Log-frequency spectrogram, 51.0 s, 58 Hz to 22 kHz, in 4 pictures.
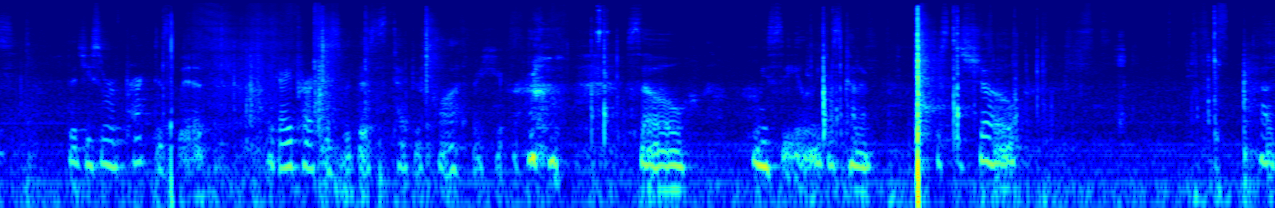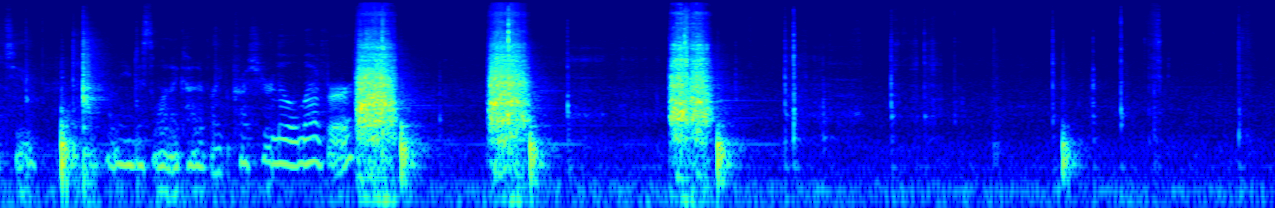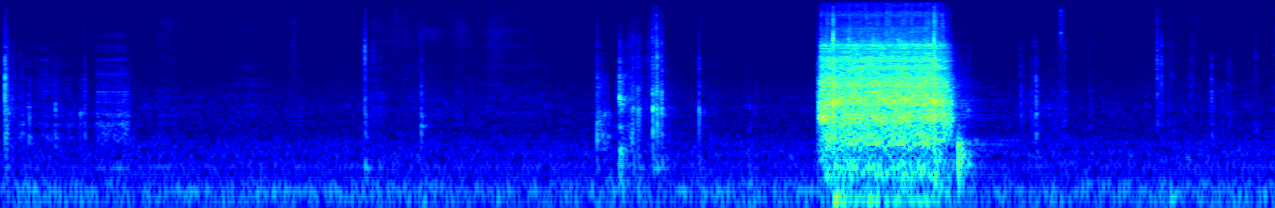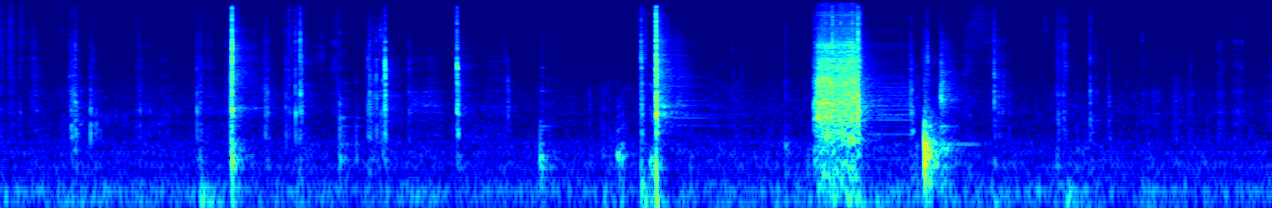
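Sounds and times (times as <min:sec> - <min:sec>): sewing machine stitching: 0:16.4 - 0:17.0, 0:17.7 - 0:18.3, 0:19.5 - 0:20.1, 0:33.7 - 0:35.2, 0:46.4 - 0:47.4.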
